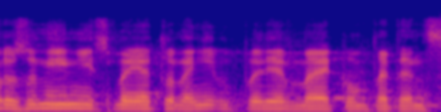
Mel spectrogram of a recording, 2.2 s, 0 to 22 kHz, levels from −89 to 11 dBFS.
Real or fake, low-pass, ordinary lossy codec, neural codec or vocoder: fake; 10.8 kHz; Opus, 32 kbps; codec, 32 kHz, 1.9 kbps, SNAC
